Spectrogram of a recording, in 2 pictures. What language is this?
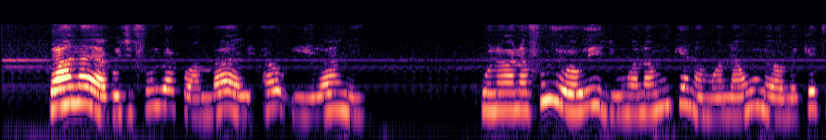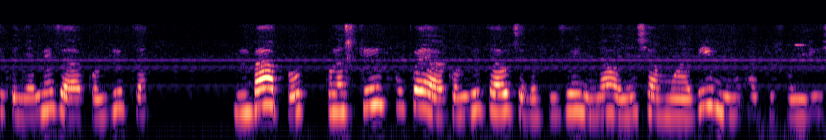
Swahili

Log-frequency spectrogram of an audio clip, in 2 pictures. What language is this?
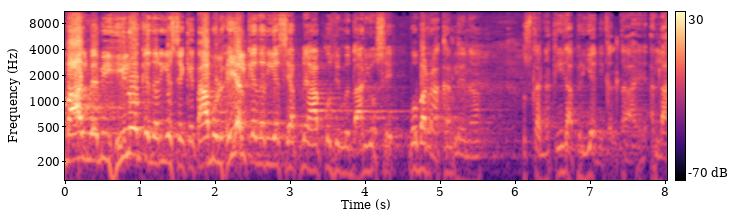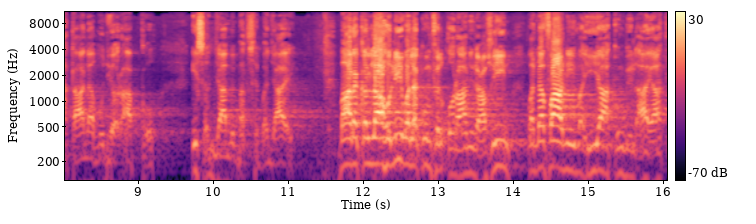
Urdu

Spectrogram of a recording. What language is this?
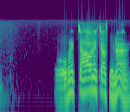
Bangla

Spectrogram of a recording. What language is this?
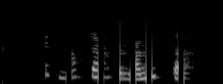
Icelandic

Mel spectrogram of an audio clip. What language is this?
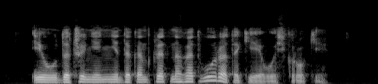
Belarusian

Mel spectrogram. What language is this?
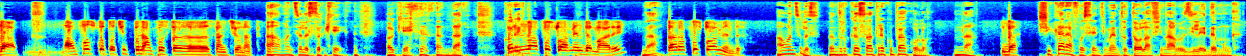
Romanian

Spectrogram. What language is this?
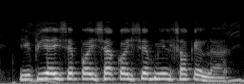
Bhojpuri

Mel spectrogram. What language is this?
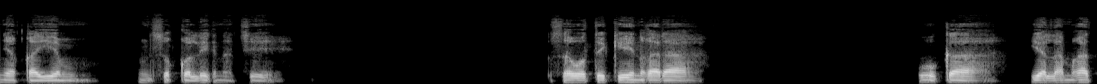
Toba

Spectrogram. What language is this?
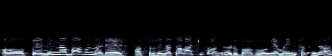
Telugu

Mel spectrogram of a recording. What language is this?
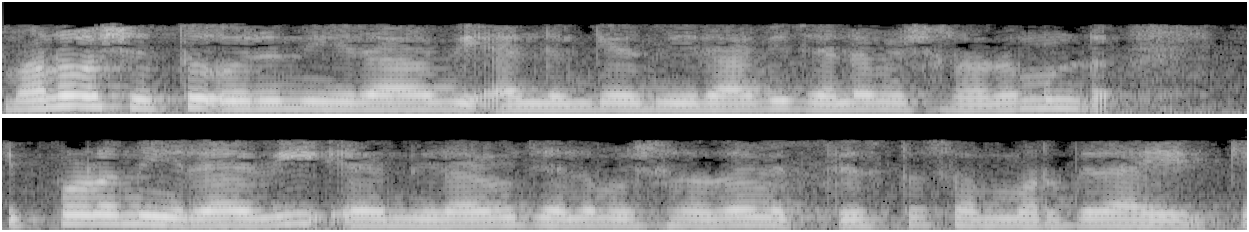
Malayalam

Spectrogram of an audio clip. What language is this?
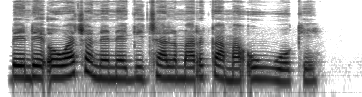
Luo (Kenya and Tanzania)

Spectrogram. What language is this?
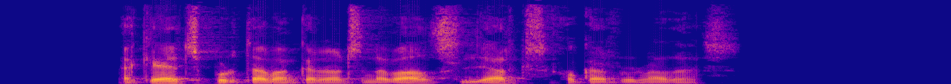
Catalan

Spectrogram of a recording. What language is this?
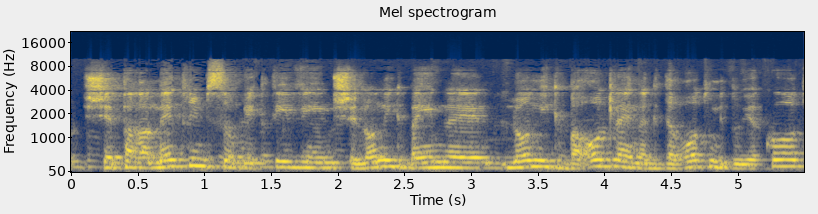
Hebrew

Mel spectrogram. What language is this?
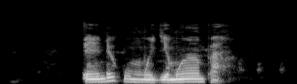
Ganda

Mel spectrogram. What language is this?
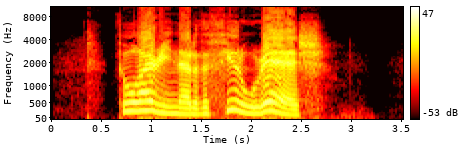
Kabyle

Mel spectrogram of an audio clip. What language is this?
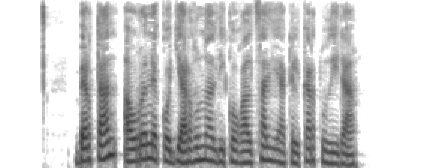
Basque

